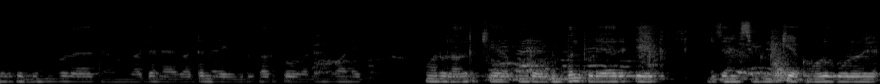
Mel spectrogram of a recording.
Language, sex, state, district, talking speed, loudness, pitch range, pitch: Rajasthani, male, Rajasthan, Churu, 150 wpm, -38 LUFS, 125-130 Hz, 125 Hz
